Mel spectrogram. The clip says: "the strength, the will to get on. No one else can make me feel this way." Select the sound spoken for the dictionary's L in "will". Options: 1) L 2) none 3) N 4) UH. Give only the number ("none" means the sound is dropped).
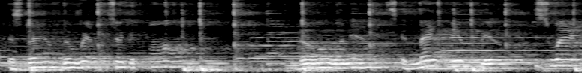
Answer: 3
